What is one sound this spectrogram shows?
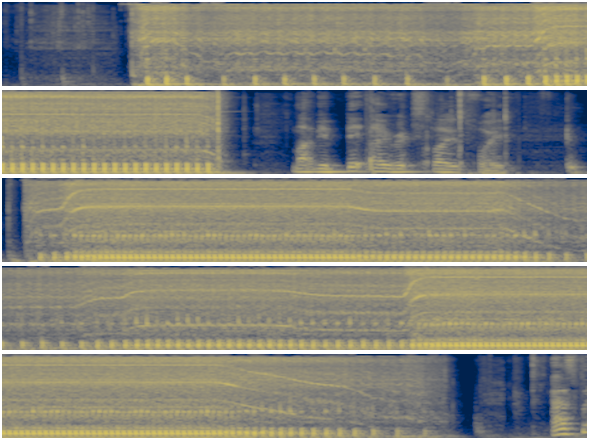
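A cordless drill whirs loudly, speeding up and slowing down in bursts.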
